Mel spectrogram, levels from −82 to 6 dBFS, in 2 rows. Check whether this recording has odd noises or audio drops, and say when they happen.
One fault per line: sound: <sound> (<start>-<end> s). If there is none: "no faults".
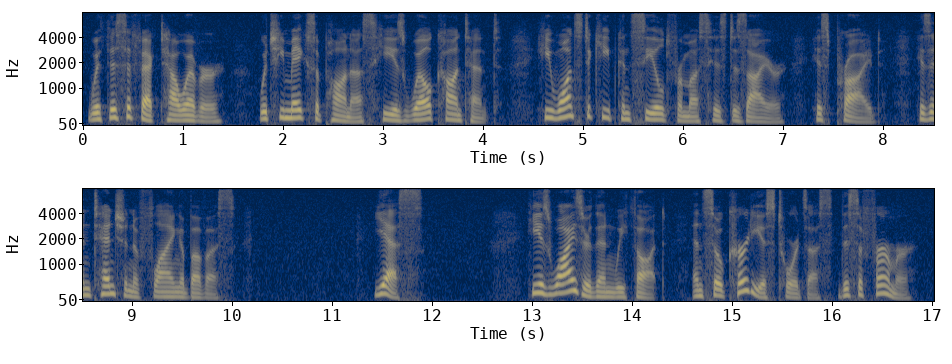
no faults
